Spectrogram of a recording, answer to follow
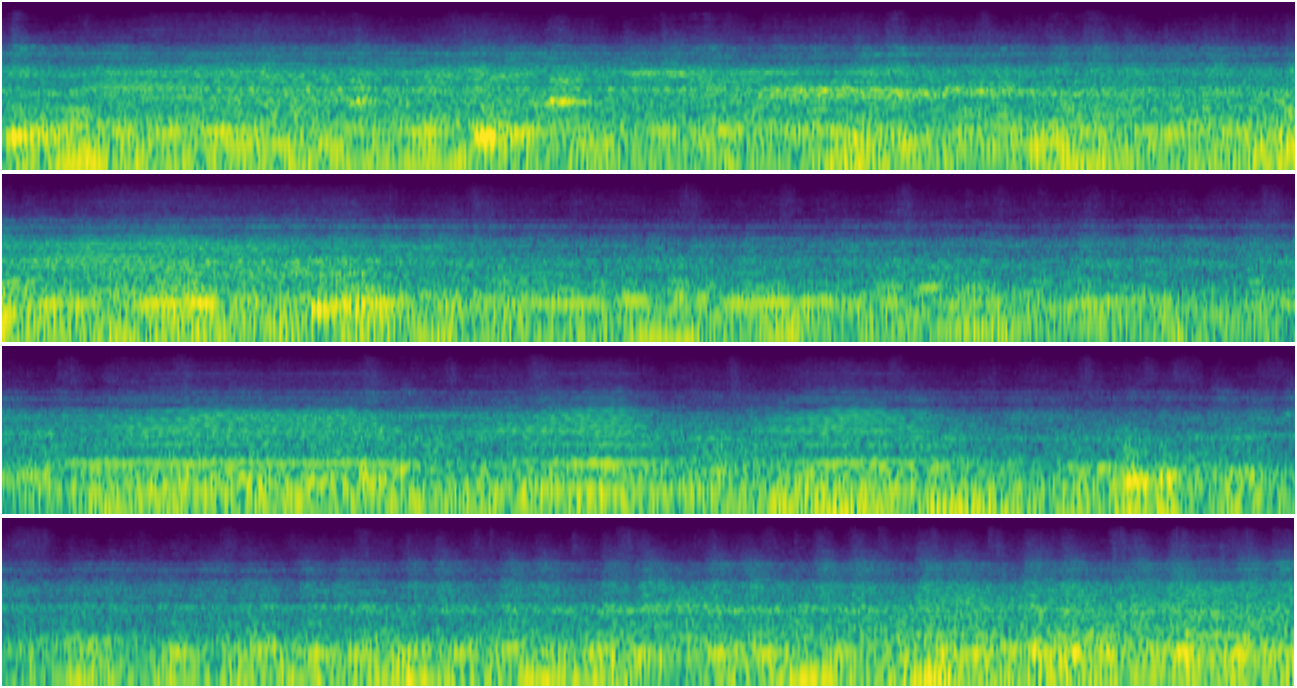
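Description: Freely improvised ensemble music: bowed double bass, bass clarinet and harp in a dense layer of long sustained low tones, with no steady beat.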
